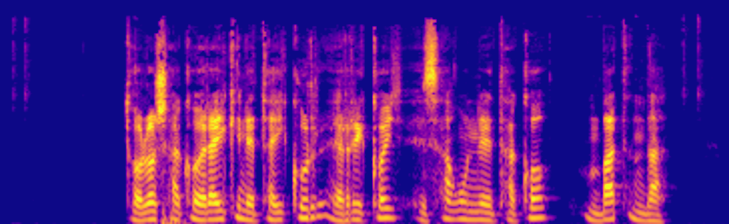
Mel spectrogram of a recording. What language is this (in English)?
Basque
